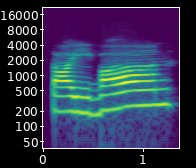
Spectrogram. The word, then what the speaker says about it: taivaan: Taivaan, again double A, taivaan.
